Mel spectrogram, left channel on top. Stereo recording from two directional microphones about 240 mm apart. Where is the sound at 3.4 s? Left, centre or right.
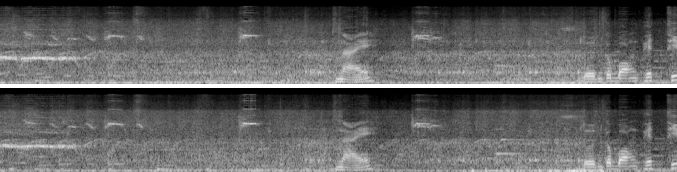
Centre.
